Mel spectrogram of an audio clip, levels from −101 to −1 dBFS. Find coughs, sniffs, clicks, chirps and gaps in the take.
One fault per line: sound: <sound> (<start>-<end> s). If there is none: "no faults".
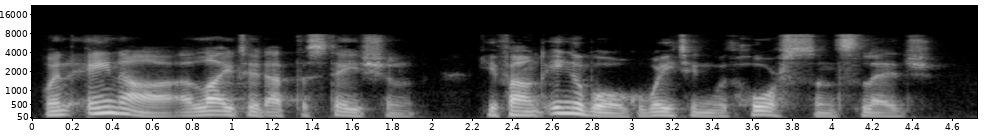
no faults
